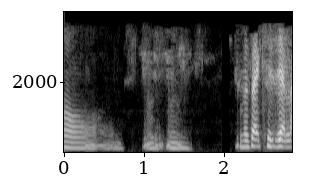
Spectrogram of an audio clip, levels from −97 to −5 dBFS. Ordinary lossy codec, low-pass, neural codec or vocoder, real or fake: MP3, 24 kbps; 3.6 kHz; codec, 16 kHz, 16 kbps, FunCodec, trained on LibriTTS, 50 frames a second; fake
